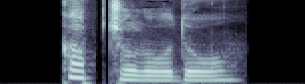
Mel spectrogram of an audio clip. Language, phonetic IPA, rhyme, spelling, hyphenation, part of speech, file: Hungarian, [ˈkɒpt͡ʃoloːdoː], -doː, kapcsolódó, kap‧cso‧ló‧dó, verb / adjective, Hu-kapcsolódó.ogg
- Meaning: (verb) present participle of kapcsolódik; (adjective) 1. connecting 2. relating, pertaining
